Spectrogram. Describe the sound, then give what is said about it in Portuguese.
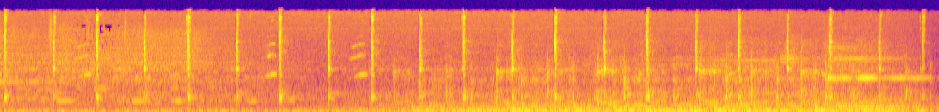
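A Ticker wristwatch, which counts down the time left until the wearer's death, ticks in a steady, even rhythm of crisp clicks, roughly two per second, over a low rumbling hum that swells midway and lingers to the end. “Não sabemos é quando, mas para os mais curiosos, damos-lhe a conhecer um relógio que dá as horas, mas também nos diz quanto tempo nos falta para morrer.”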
